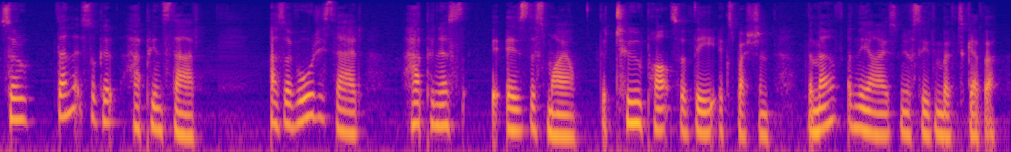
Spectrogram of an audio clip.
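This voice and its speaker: A woman's voice: deep voice, animated, moderate pace, dark tone. A middle-aged woman presenting an informal lesson to camera, explaining things in a conversational way. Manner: explanatory, conversational, with short illustrative asides. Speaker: trainer teaching how to read facial expressions. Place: small indoor room, seated.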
